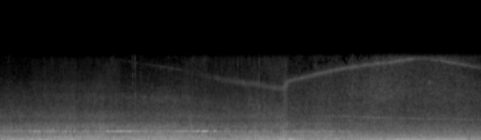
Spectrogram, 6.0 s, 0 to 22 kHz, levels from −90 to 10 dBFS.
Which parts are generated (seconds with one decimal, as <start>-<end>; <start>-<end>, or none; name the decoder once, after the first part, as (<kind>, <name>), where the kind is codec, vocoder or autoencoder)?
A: 0.4-1.5 (vocoder, BigVGAN v2); 2.3-3.6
